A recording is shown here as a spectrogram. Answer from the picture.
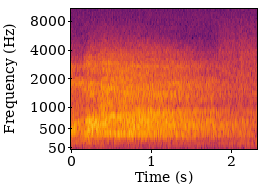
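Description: A group of karateka shouting together, a drawn-out group kiai that fades over about a second and a half.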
